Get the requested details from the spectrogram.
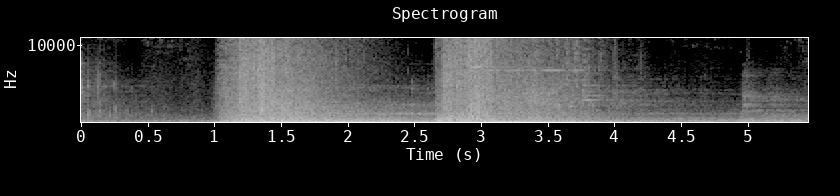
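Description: A blade slashes and strikes a creature.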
